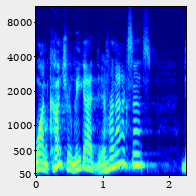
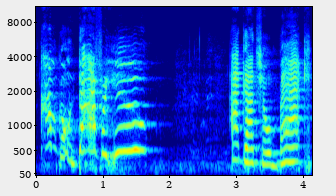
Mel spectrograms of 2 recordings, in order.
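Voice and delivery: high, drawn-out bold declaration; loud vow; 5 dB louder, slower than usual. Acted. Peter boasting loyalty to Jesus, loud high vow. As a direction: proclaim it high, slow and loud.

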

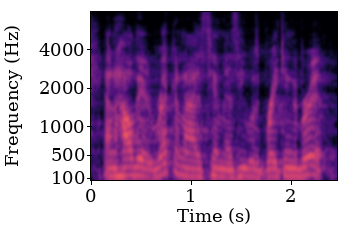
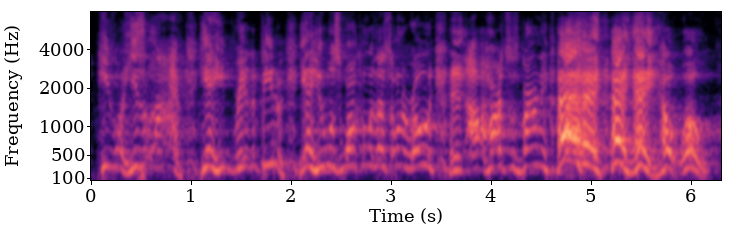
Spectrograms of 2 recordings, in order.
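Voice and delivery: higher and louder, building to shouted hey hey hey; preaching at full force; 10 semitones higher, 11 dB louder than usual. Acted. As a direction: preach it up to a roaring climax. Preaching climax, rising to shouts.

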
